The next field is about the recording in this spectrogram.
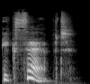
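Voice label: "except", British English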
